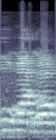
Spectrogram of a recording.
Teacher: कंठोष् यानी ओ और औ यानी कंठ और ओष्ठ का सहारा लेंगे तभी ओ और औ का उच्चारण कर सकते हैं। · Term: कंठोज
